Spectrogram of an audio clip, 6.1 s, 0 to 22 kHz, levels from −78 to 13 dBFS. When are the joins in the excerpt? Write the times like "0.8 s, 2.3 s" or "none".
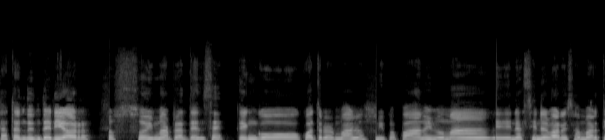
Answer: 1.2 s, 2.3 s, 3.8 s, 5.0 s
